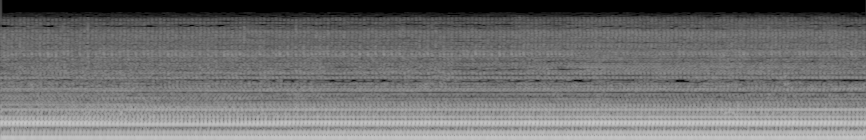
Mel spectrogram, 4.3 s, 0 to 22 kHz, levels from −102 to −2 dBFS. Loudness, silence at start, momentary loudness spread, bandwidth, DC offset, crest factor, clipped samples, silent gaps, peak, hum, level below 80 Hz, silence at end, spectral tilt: -27 LUFS; 0 s; 2 LU; 14.5 kHz; under 0.1%; 12 dB; under 0.1%; none; -14 dBFS; 50 Hz at -30 dBFS; -30 dBFS; 0 s; -5 dB/octave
